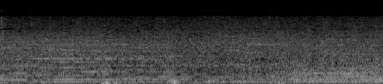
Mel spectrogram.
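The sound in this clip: Heavy rain pouring down as a dense, continuous, even hiss, with a couple of brief low thumps.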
